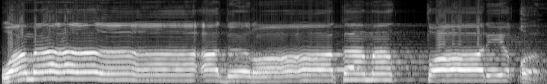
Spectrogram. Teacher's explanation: دال ساکن ہے اور چونکہ دال حروف قلقلہ میں سے ہے تو اس میں قلقلہ ہوگا۔ را کو 1 الف کھینچ کے پڑھیں گے، را کے اوپر کھڑی حرکات ہے۔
